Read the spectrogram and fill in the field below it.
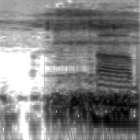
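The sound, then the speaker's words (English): A voice imitates snoring with a low, rumbling, gravelly rasp that builds from a soft breathy start into a louder, drawn-out growling snore. “He snores like me, too.”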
